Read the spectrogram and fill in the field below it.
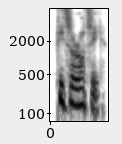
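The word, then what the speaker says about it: Pizzarotti: Now, Francesco is Chief Financial Officer for the whole of South America in a big construction company, Impresa Pizzerotti. Hopefully I pronounced that properly, Francesco.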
